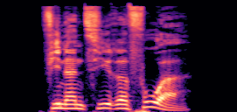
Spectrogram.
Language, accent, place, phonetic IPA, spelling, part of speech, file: German, Germany, Berlin, [finanˌt͡siːʁə ˈfoːɐ̯], finanziere vor, verb, De-finanziere vor.ogg
- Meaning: inflection of vorfinanzieren: 1. first-person singular present 2. first/third-person singular subjunctive I 3. singular imperative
